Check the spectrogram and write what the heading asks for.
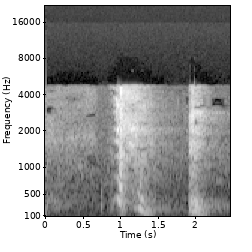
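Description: A man sneezes once about a second in, a noisy burst that drops in pitch, then gives a second short, sharp burst near the end.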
